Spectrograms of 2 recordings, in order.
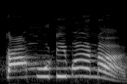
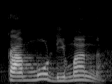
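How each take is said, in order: First: The question is asked in an angry tone. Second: The question is asked in a calm tone. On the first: The asker is furious and threatening. The speaker calls it wrong. "Dan sambil marah" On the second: The asker is searching for someone lost. The speaker calls it right. "Itu intonasinya tidak marah, sama sekali"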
